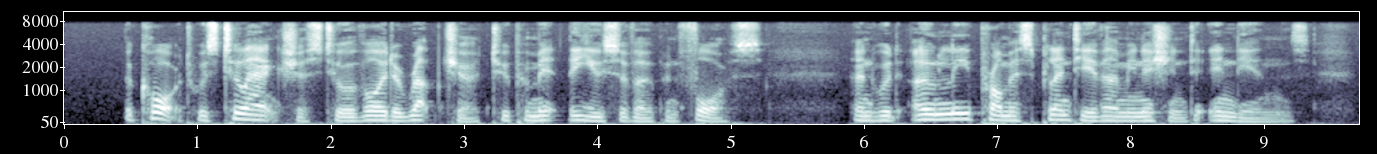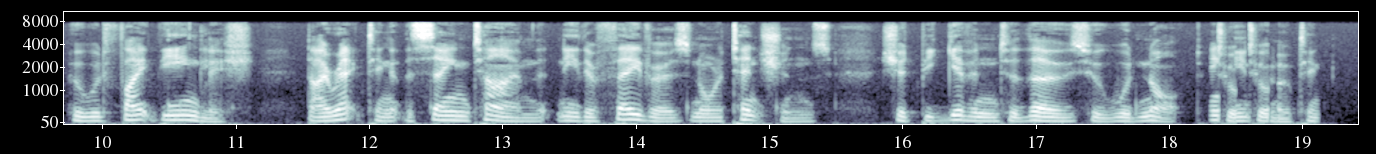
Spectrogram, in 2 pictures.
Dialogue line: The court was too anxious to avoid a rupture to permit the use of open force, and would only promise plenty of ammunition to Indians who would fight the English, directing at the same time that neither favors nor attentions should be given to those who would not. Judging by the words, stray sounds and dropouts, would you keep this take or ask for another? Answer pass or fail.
fail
